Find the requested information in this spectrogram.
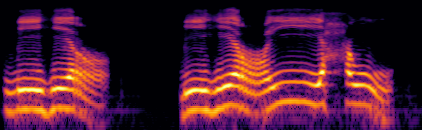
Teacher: haunya hau yang tengah-tengah tenggorokan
